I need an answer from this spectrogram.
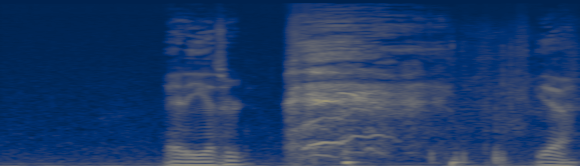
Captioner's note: laughs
